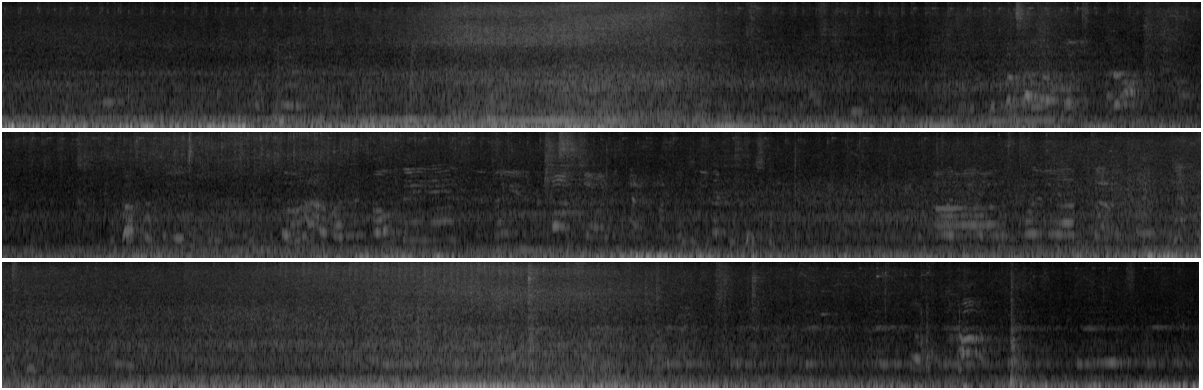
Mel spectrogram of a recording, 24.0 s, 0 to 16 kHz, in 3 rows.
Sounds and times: Railroad crossing 0.0 - 23.9

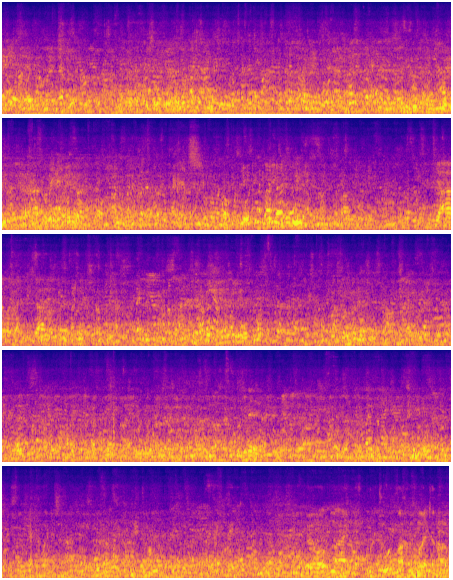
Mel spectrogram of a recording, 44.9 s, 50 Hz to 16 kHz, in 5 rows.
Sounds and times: people talking 0.0 - 44.8

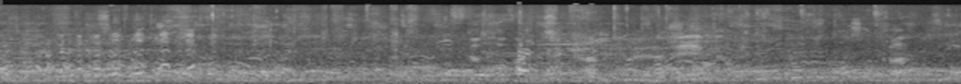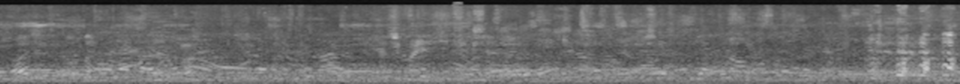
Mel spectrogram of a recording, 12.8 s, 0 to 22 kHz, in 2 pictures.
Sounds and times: students taning, joking and drinking warm bad beers 0.0 - 12.8

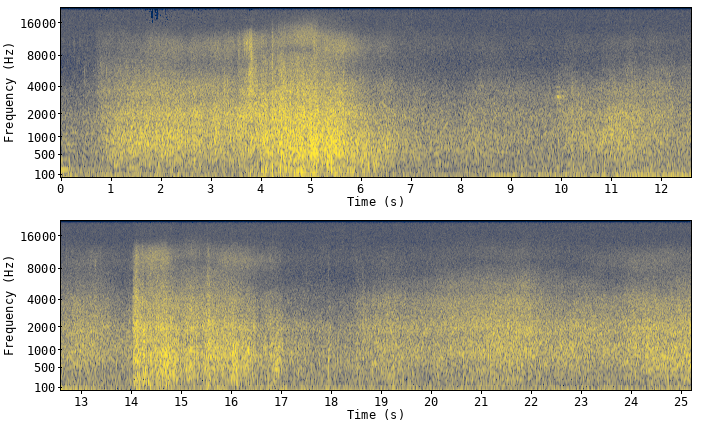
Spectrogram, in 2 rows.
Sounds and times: waves 0.0 - 25.2

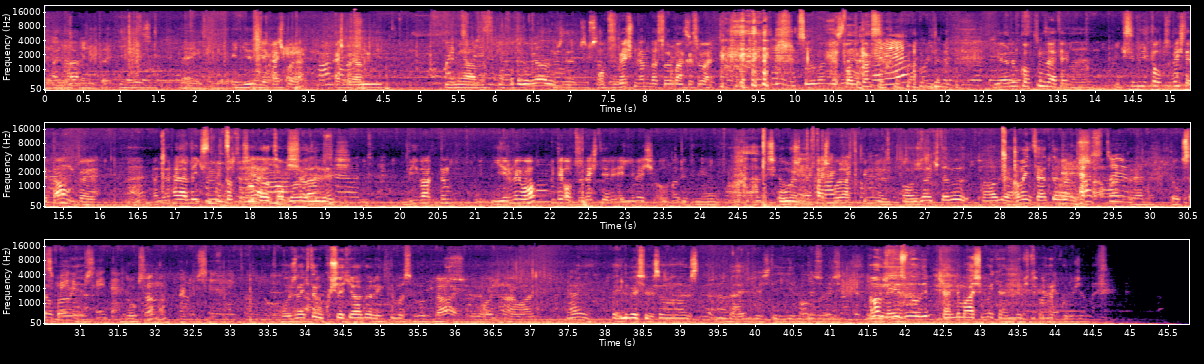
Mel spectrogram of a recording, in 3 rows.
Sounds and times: Teleferik (Gondola) 0.0 - 45.5

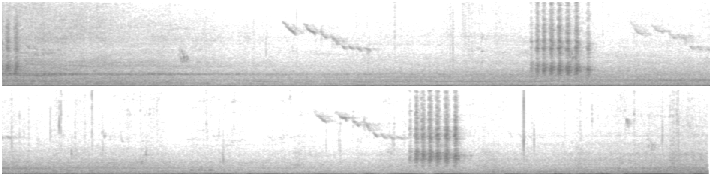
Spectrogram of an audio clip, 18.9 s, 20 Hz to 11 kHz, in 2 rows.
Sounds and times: Magpies building a nest 0.0 - 0.9
Magpies building a nest 7.0 - 8.0
birds sing even louder 7.0 - 9.7
birds sing even louder 13.6 - 15.8
Magpies building a nest 14.3 - 15.8

